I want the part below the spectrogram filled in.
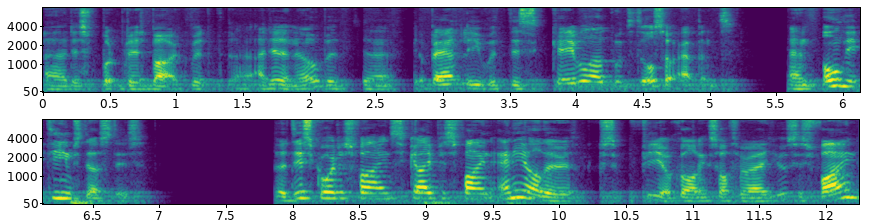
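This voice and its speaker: Somewhat breathy and fairly high, a man's voice moves at a moderate pace with very wide pitch swings and big swings in loudness. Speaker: channel owner demonstrating software bug. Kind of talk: tutorial. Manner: rant, gets emotional.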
